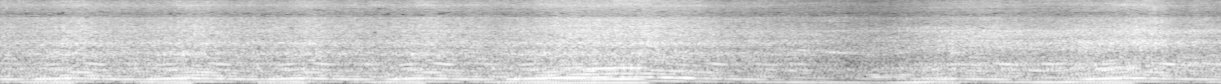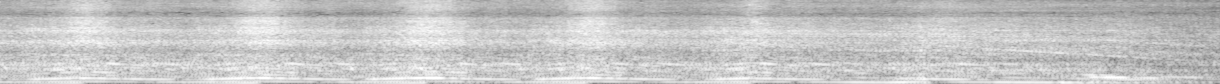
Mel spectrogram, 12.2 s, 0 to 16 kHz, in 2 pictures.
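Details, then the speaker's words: Bike engine after a bore-failure rebuild at 16,000 km, revved with no smoke: crisp, even throttle blips that rise and fall cleanly with no misses or knocks; normal revving, the bike is running perfectly. "Smoke ఏం రావట్లేదు engine sound అయితే ఒకసారి వినండి clear [ప్రశంస] గా బండి perfect అయిపోయింది అన్నమాట"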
